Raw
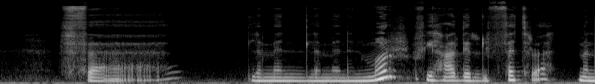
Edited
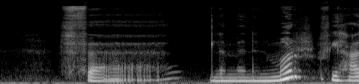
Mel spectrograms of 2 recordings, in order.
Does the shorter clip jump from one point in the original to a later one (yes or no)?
yes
